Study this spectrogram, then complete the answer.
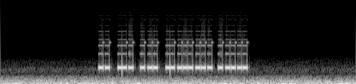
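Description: Rapid electronic beeps tick out as text types onto a game display.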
